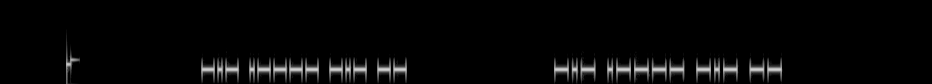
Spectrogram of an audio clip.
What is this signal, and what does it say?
Morse code, heard as a keyed tone, about 29 wpm, 700 Hz. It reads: K1KM K1KM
